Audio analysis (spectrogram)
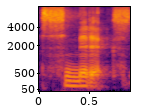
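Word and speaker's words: Smithwick's: Patrick's Day so ghost medics and yes it's pronounced Semitic all right so all right you know I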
